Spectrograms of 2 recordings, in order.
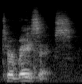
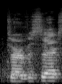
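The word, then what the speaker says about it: terviseks: It's called a tervesex. So I say turvisex, like turtle sex. He but says turtle. I say it wrong, so all my Estonian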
